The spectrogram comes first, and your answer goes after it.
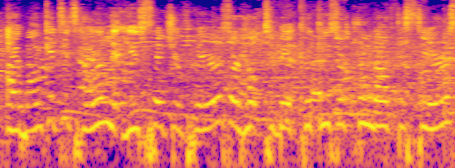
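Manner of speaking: ordinary delivery, nothing marked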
